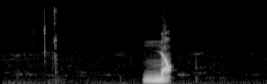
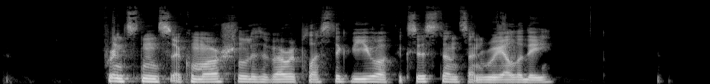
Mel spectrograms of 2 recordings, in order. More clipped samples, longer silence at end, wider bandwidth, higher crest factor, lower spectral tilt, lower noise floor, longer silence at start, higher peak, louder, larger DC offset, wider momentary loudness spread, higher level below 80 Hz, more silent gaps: neither; second, 0.95 s vs 1.6 s; first, 15.5 kHz vs 13.5 kHz; first, 22 dB vs 14 dB; first, -8 dB/octave vs -5 dB/octave; second, -61 dBFS vs -79 dBFS; first, 1.45 s vs 1.05 s; about the same, -2 dBFS vs -2 dBFS; second, -18 LUFS vs -15 LUFS; neither; first, 26 LU vs 5 LU; about the same, -56 dBFS vs -52 dBFS; neither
